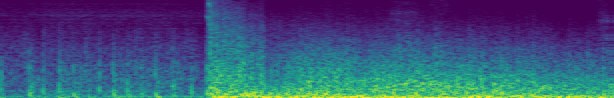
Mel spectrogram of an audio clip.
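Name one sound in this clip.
Heavy twin cannons fire a rapid, roaring burst.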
